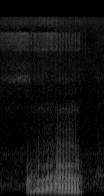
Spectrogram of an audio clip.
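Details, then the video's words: Dog snoring: one rattling, buzzy snore about a second long, with a rapid fluttering pulse, rising slightly in loudness before stopping abruptly. "Max snoring"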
